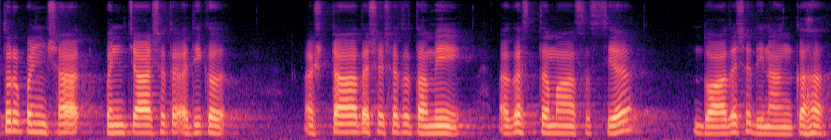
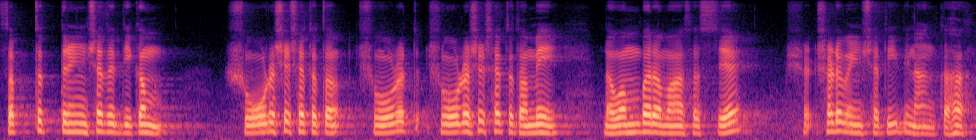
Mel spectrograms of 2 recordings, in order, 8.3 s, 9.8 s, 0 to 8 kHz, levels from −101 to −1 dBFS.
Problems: none marked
